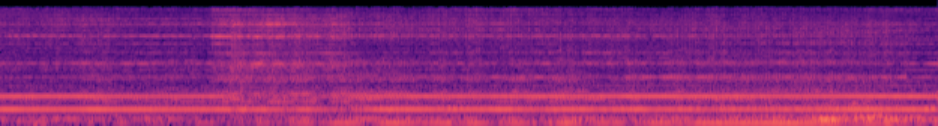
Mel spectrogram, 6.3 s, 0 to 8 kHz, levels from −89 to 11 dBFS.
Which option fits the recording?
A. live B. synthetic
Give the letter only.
A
